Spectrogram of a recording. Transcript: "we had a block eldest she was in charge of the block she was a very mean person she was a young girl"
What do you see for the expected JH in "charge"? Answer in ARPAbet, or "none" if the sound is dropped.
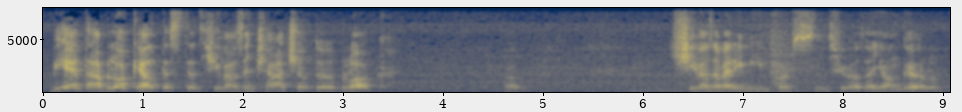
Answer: CH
